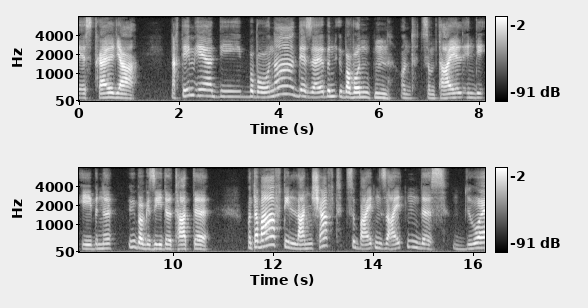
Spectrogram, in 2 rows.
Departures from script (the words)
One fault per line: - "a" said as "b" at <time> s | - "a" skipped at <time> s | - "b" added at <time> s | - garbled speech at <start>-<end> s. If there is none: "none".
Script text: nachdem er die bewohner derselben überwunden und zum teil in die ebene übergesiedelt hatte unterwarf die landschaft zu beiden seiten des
none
